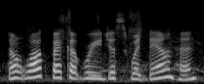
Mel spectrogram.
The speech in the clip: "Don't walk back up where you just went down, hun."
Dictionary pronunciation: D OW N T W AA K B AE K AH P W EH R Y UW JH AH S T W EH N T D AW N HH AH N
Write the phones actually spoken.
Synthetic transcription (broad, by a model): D OW N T W AA K B AE K AH P W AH R Y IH JH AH S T W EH T D AW N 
